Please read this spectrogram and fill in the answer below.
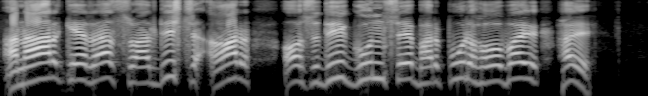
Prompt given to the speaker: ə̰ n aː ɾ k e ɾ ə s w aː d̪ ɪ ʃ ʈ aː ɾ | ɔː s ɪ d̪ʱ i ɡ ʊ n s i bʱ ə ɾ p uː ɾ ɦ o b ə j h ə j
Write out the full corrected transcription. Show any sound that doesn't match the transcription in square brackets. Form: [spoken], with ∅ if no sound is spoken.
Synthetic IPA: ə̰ n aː ɾ k e ɾ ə s w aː d̪ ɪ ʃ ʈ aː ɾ | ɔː s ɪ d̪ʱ i ɡ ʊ n s [e] bʱ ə ɾ p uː ɾ ɦ o b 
